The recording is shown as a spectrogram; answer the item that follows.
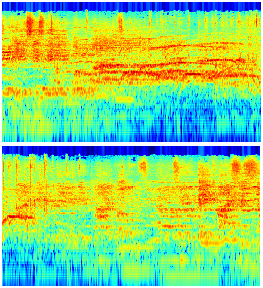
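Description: Show choir singing over a pop accompaniment with a steady low bass line; for a few seconds in the middle, high voices slide and swoop.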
